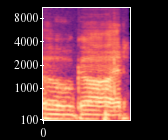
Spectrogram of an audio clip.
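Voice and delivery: quiet put-on monotone. Talking about Six with a friend, doing Six's flat monotone. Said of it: "Six keeps a perfect monotone even when".

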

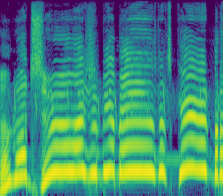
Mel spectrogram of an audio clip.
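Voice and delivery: very high, weird put-on voice. Reading a game character's lines aloud: voice like Paul Bearer. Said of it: "You sound like, uh, Paul Bearer of wrestling fame".

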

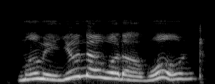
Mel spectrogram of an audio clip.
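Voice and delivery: loud talking-dog voice. Speaker recalls answering her dog at home, doing Porter's voice. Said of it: "he talks like this".

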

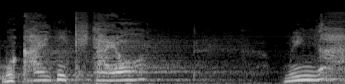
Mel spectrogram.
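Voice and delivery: put-on ship voice. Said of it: "ふざけて、バカにして、メリー号のアテレコ".

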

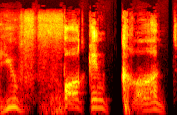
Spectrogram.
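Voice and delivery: mock, very high, furious shrieking scream. Recounting running out to the sidewalk and screaming at her: retelling a scream. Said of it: "I'm screaming like neighbors are coming out".

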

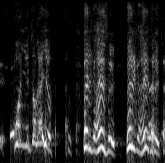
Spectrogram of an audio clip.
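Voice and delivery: startled yelping outburst.

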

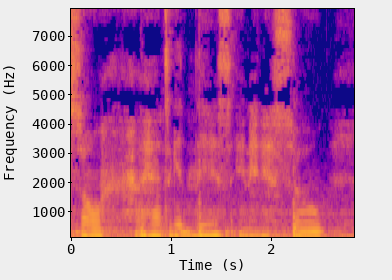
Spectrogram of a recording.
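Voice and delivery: hushed whisper.

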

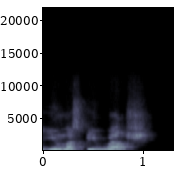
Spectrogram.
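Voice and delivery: put-on thick, broad, very heavy Brooklyn accent. Speaker retelling a woman's first words to them, Sally Newman's heavy Brooklyn accent. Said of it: "in a very heavy Brooklyn accent saying".

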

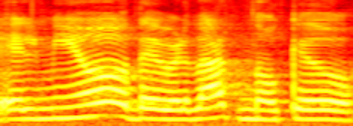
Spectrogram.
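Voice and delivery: plain

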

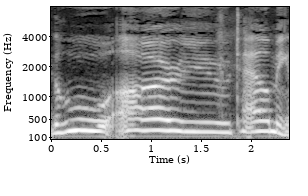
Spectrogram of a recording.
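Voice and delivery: very slow, drowsy, half-asleep dragged-out words. Speaker re-enacting talking to a man while waking up from a dream, very slowly. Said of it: "I was saying it so slowly in the hypnagogic state".

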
